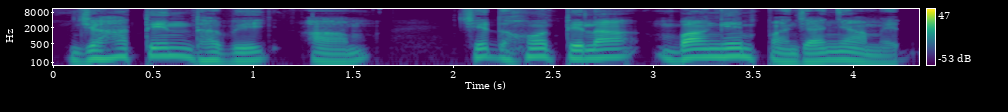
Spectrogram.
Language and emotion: Santali, neutral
